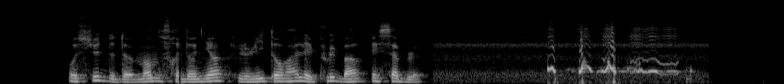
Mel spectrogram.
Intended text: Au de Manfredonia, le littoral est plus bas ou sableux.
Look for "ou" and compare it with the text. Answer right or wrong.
wrong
